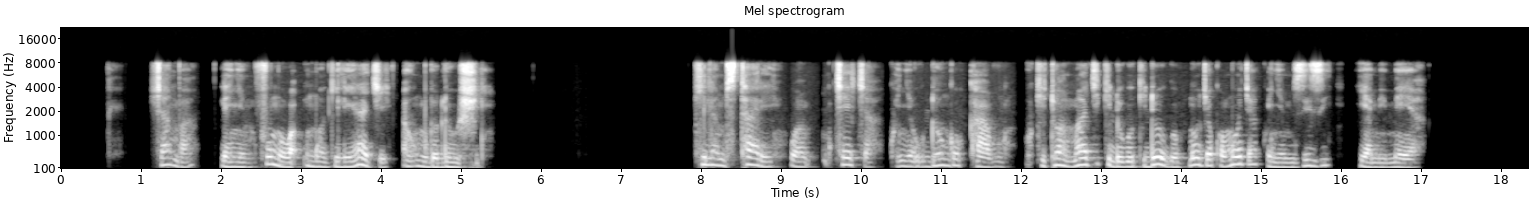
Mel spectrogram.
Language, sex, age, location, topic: Swahili, male, 25-35, Nairobi, agriculture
